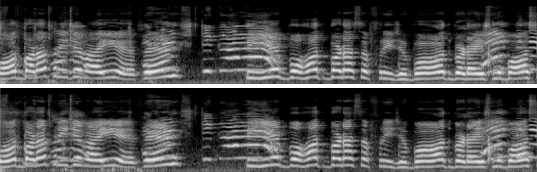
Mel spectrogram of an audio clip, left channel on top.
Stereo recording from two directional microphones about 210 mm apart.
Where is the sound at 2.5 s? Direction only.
10° left (ahead or behind).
